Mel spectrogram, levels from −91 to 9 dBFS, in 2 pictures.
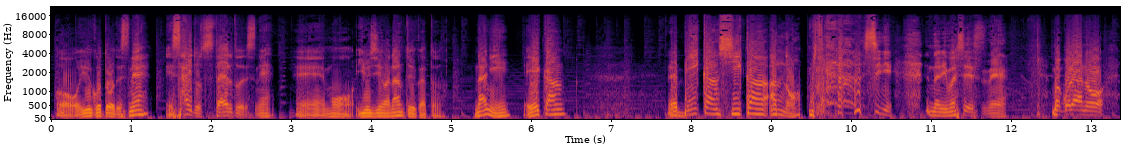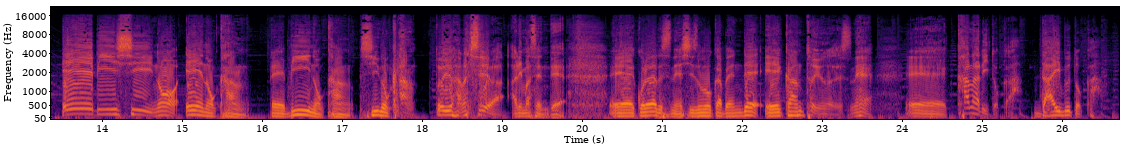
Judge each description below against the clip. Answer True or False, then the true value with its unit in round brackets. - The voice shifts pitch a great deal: True (6.3 semitones)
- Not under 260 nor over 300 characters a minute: True (270 characters per minute)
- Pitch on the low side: True (120 Hz)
